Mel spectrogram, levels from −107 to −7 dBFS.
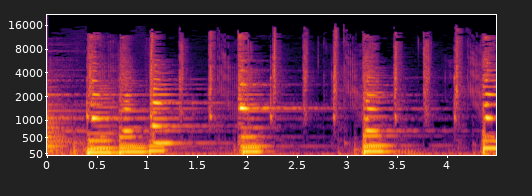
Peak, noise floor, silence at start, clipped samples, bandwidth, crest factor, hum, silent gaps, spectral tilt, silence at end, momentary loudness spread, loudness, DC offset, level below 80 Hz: -4 dBFS; -46 dBFS; 0 s; under 0.1%; 15 kHz; 20 dB; none; none; -6 dB/octave; 0 s; 22 LU; -21 LUFS; under 0.1%; -36 dBFS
